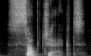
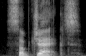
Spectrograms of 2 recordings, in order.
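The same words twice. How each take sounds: First: The stress is on the first syllable. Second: The stress is on the second syllable. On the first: It is used as a noun. "When they are noun forms, they tend to be stressed on the first syllable" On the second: It is used as a verb. "Subject becomes subject"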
